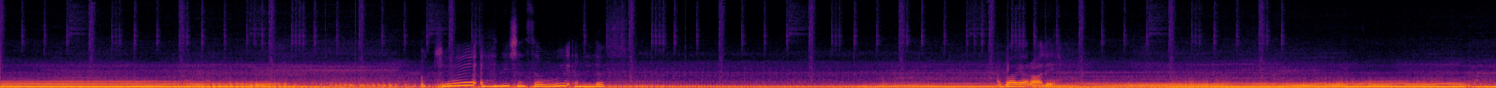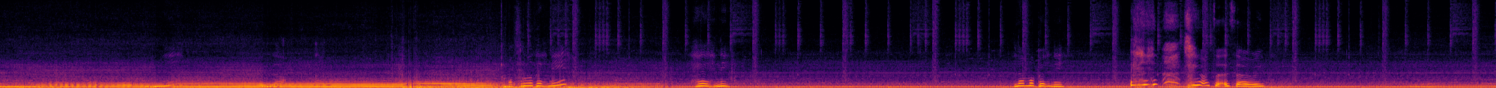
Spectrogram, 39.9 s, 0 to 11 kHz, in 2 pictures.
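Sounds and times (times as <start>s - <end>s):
motorcycle engine running: 0.0s - 39.9s.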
